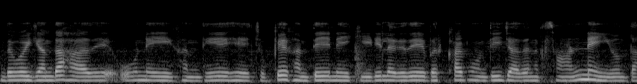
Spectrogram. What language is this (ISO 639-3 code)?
doi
